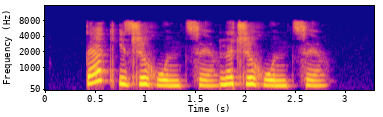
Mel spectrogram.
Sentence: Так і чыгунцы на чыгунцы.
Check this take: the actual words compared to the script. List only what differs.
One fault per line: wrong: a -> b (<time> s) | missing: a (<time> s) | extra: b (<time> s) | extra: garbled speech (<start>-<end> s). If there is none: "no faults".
no faults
